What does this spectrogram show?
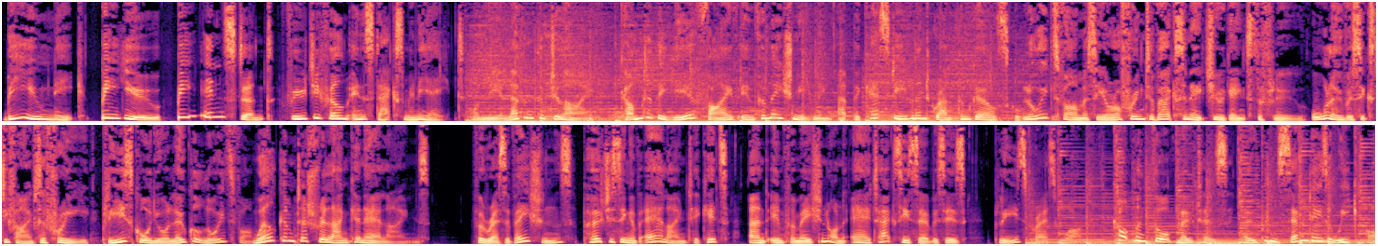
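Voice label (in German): British English, Werbung Variabel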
